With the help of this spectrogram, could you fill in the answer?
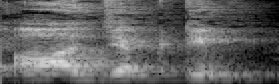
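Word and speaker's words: adjective: एडजेक्टिव में आप देखिए ए और जे के बीच में जब डी आता है तो डी को हम लोग नहीं पढ़ते हैं, वो साइलेंट हो जाता है।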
